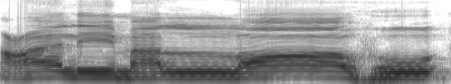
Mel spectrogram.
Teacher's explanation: আইনটা চাপ দিয়ে পড়ব এবং মিমকে লামের সাথে লাগাবো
